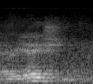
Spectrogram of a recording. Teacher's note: When we have this suffix ‘-ation’ that attracts stress to itself, we get secondary stress on the /eə/, so it remains with the quality of /eə/ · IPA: /ˌveəriˈeɪʃn/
